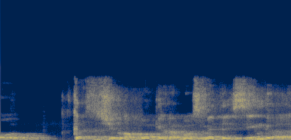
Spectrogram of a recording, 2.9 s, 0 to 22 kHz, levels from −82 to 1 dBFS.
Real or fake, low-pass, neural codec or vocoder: real; 9.9 kHz; none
